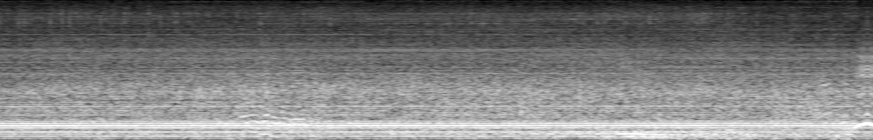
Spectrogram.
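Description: A motorcycle engine drones steadily at close range, loud and continuous, as the bike rides past with a constant hum throughout.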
